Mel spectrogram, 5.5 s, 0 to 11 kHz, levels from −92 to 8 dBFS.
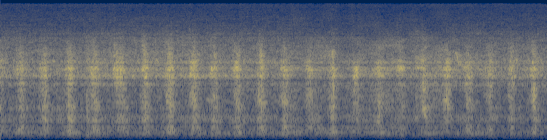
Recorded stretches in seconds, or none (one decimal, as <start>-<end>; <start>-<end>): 0.0-2.9; 4.5-5.5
